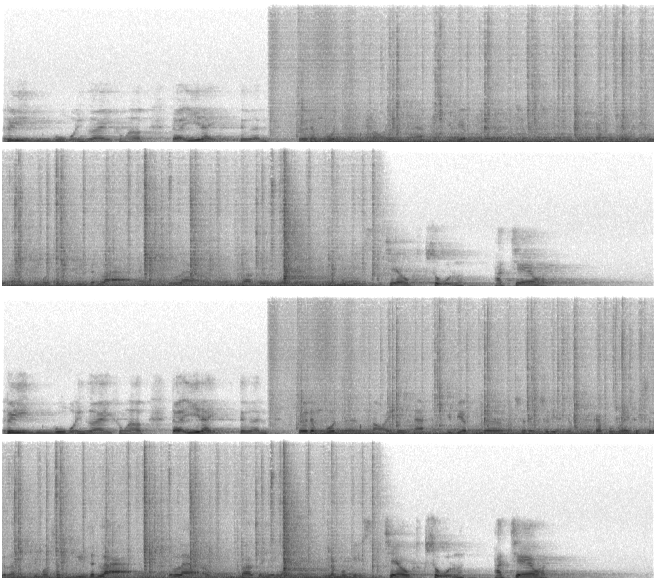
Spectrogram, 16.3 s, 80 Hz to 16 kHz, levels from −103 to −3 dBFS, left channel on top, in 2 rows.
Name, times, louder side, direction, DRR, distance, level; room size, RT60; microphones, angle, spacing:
voice 1, 0.0-9.8 10.2-13.9 14.3-15.1, right 5 dB, 65° right, 12 dB, 0.4 m, -33 dB
sound 1, 3.3-3.4 3.7-12.9, left 1 dB, 40° right, 2.7 m, -32 dB
sound 2, 3.8-12.7, left 3 dB, 45° left, 0.5 m, -34 dB
23.5 x 20.0 x 5.7 m, 2.3 s
head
